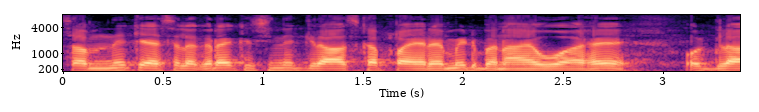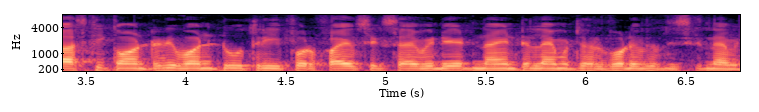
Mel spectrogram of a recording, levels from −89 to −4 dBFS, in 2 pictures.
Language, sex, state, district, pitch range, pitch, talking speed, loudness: Hindi, male, Punjab, Pathankot, 115-125 Hz, 120 Hz, 300 wpm, -16 LUFS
